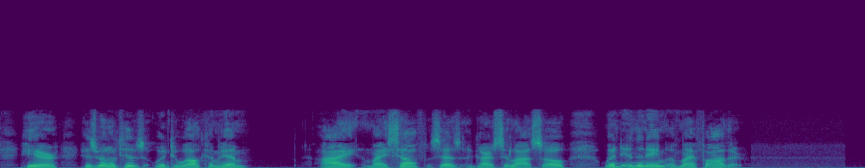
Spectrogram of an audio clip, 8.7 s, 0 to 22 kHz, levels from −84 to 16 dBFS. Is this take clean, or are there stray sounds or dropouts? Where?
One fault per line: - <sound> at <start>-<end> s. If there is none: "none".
none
